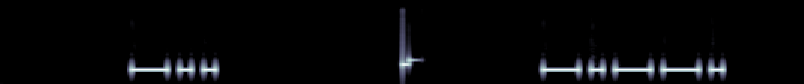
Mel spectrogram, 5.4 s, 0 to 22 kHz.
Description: Morse code, heard as a keyed tone, about 15 wpm, 700 Hz. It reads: D <KN>
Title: Single Character (Letter:Number:Punctuation:Prosign) 15wpm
